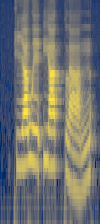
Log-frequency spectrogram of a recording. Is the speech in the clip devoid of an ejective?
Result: yes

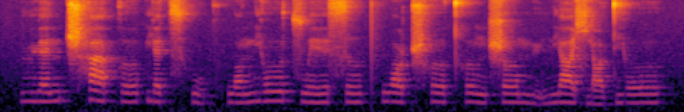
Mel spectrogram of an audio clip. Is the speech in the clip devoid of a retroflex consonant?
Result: no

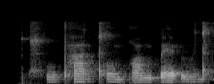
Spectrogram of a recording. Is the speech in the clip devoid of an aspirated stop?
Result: no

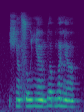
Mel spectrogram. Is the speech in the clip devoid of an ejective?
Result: yes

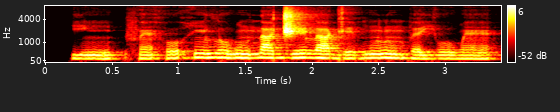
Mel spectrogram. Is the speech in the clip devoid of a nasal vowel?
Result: no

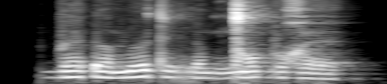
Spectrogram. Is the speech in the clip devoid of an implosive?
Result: no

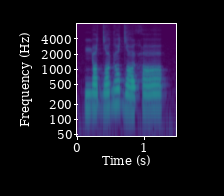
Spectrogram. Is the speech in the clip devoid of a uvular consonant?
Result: yes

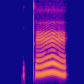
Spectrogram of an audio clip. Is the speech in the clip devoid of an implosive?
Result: yes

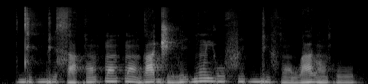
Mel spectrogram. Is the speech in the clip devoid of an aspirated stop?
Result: yes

